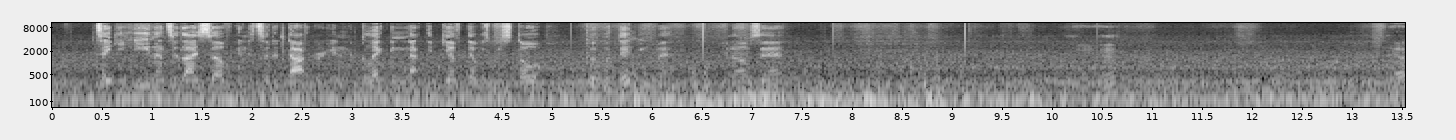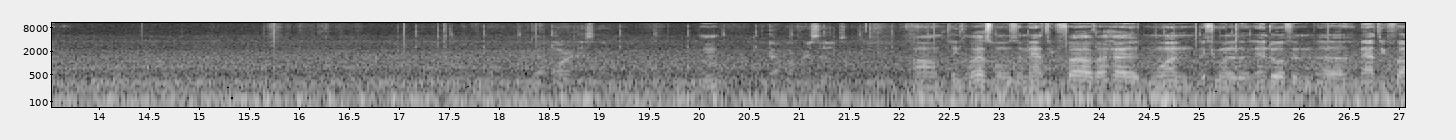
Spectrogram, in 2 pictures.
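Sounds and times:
steady low rumble: 0.0s - 27.0s.

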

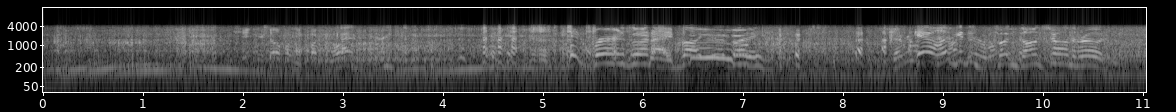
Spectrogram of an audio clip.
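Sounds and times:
truck engine running: 0.0s - 11.0s
people talking: 1.9s - 3.8s, 4.4s - 10.7s.

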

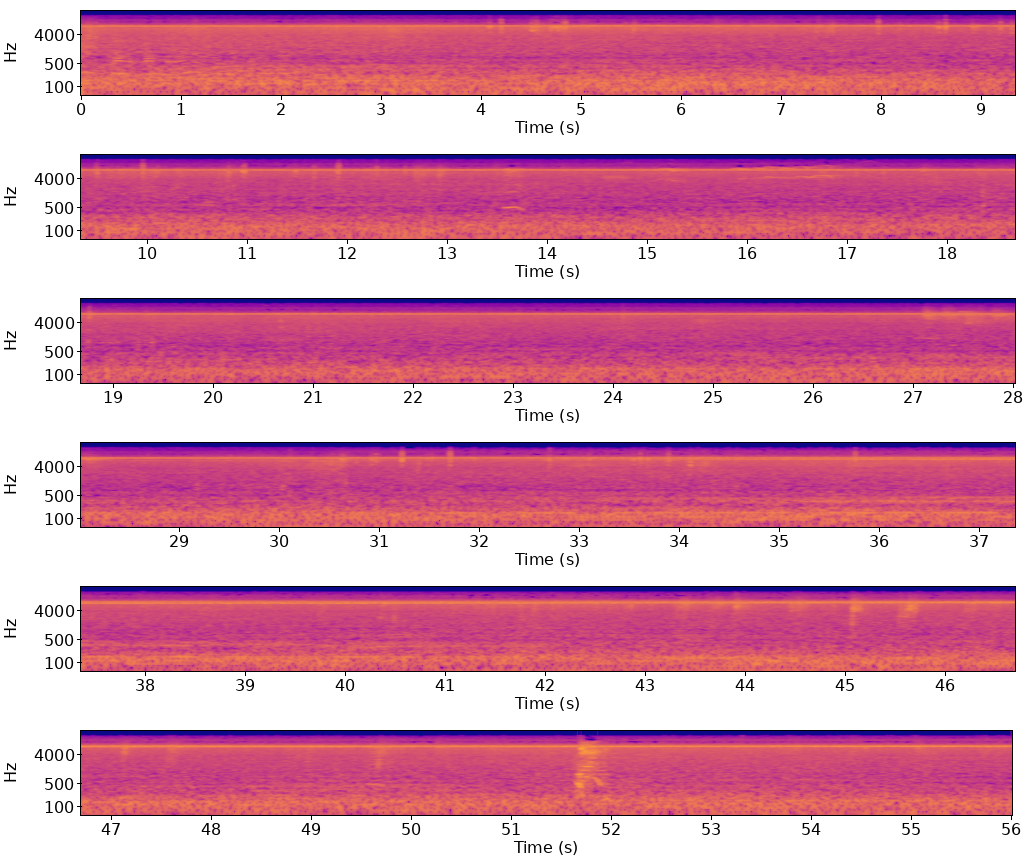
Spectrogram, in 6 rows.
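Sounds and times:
high-pitched whine: 0.0s - 56.0s
low outdoor rumble: 0.0s - 56.0s.

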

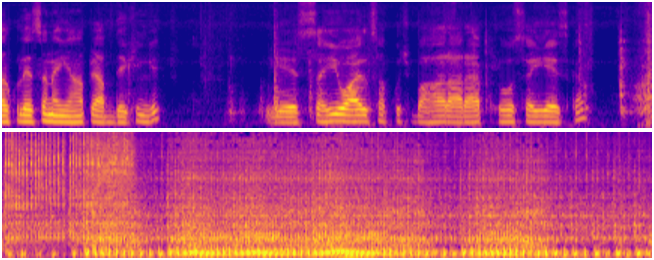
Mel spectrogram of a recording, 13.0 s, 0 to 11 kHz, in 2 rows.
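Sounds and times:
scooter engine idling: 7.2s - 13.0s.

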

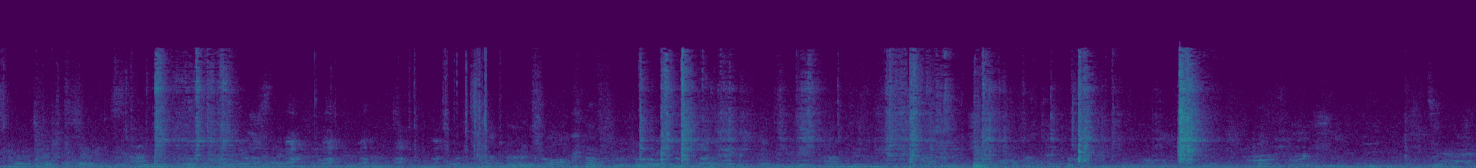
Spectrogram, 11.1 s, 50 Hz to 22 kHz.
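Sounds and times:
faint background voices: 0.0s - 11.0s
cutlery clinking against dishes: 1.1s - 1.9s, 4.8s - 9.2s.

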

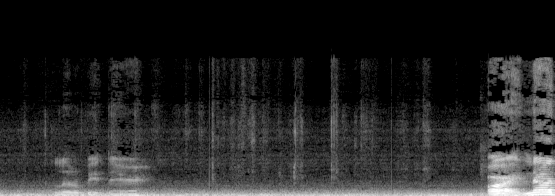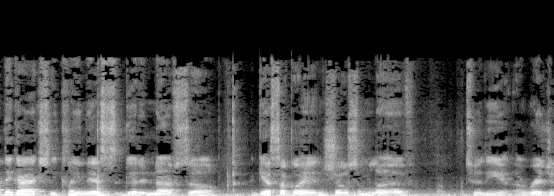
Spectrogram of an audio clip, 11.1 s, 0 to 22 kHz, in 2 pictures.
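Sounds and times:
paper towel scratching: 1.8s - 4.4s.

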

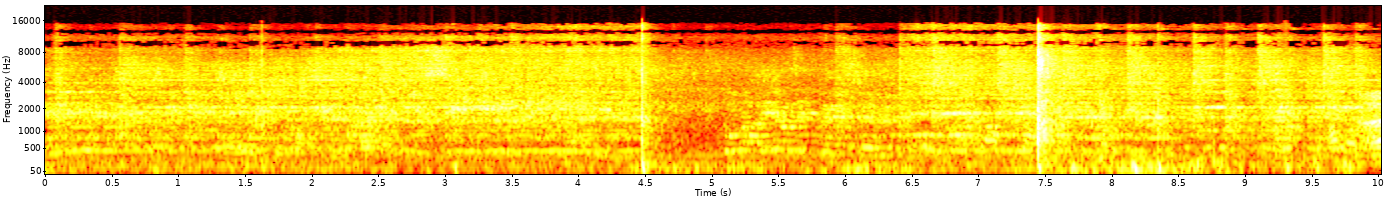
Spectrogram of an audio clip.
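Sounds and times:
background music: 0.0s - 10.0s
volleyball being struck: 4.4s - 4.7s, 7.4s - 7.8s.

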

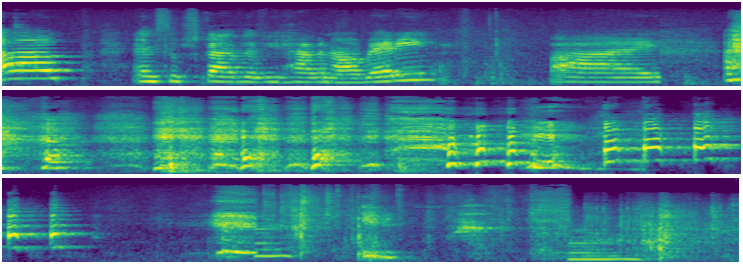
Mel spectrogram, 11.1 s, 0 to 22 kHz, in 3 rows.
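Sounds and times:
woman laughing: 3.6s - 7.9s.

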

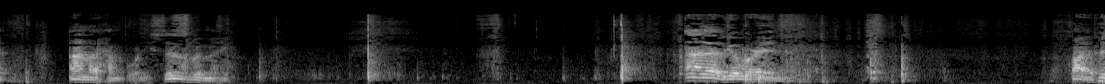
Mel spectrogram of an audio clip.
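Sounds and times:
cardboard rustling: 5.8s - 10.8s.

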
